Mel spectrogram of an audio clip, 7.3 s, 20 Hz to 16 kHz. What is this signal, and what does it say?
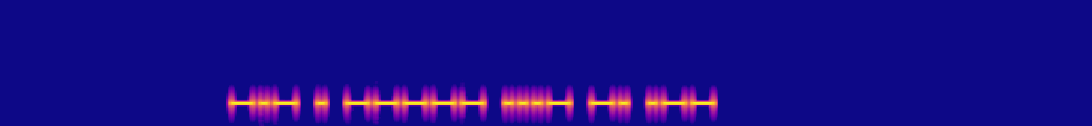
Morse code, heard as a keyed tone, about 25 wpm, 700 Hz. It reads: KE0VNW
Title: USA Call Signs - 6 Characters - Repeated 3x - 25wpm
